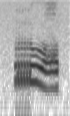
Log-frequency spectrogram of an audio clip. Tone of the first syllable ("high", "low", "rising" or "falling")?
falling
